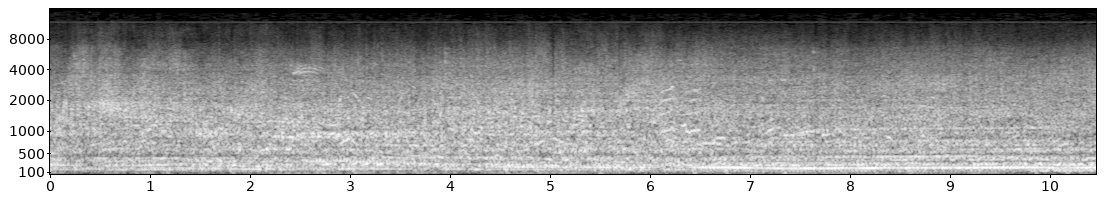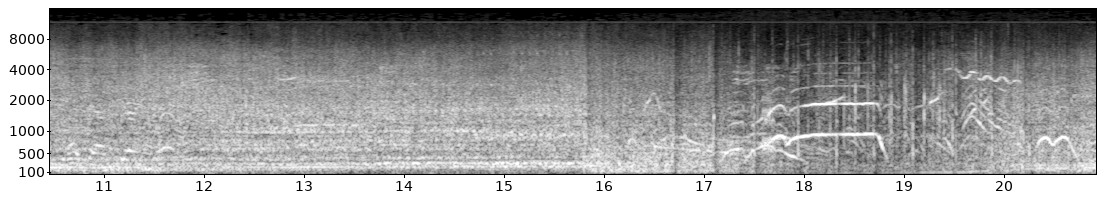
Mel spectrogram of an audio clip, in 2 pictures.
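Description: Car tyres squeal and screech on the pavement.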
